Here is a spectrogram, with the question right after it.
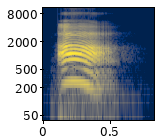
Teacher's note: The fourth tone falls sharply and quickly from a high pitch.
